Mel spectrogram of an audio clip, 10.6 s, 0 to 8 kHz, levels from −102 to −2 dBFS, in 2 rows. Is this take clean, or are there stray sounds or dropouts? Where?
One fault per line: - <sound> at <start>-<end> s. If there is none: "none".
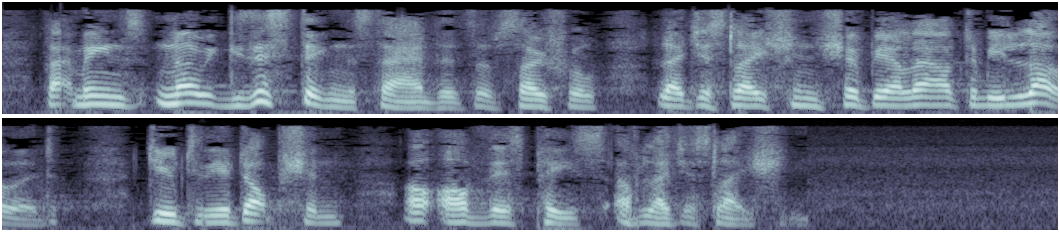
none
